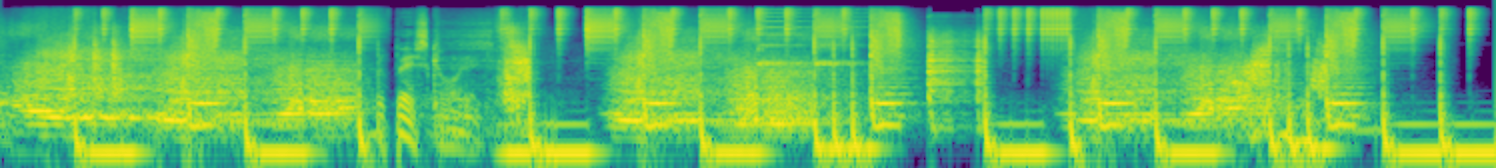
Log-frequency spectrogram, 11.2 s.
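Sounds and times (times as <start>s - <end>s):
glitchy DJ spin-back effect in a nu-breaks mix: 0.0s - 2.7s
nu-breaks music with steady beat: 0.4s - 2.8s, 4.0s - 11.2s
speech: 3.0s - 6.0s.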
